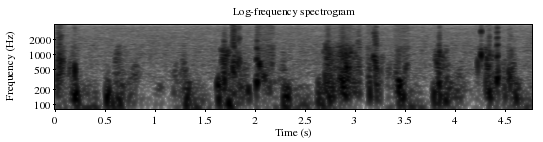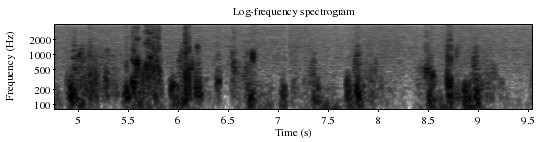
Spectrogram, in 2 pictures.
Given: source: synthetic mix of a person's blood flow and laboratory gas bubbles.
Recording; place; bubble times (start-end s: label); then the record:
Doppler ultrasound of blood flow; precordium
0.00-0.11 s: bubbles
0.17-0.24 s: bubbles
1.64-2.20 s: bubbles
2.68-3.06 s: bubbles
3.11-3.29 s: bubbles
3.39-3.54 s: bubbles
3.78-3.90 s: bubbles
4.19-4.58 s: bubbles
4.88-5.84 s: bubbles
6.04-6.26 s: bubbles
6.38-6.44 s: bubbles
6.53-6.59 s: bubbles
6.71-6.79 s: bubbles
7.75-7.84 s: bubbles
8.45-8.57 s: bubbles
8.66-8.93 s: bubbles
From the record:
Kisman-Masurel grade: 233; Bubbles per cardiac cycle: several, 3 to 8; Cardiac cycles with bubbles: 50 to 99%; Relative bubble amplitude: loud (0.450 to 0.775); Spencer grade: 3 (all of the cardiac periods contain showers or single bubble signals, but not dominating or overriding the cardiac motion signals); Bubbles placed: anywhere in the cardiac cycle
